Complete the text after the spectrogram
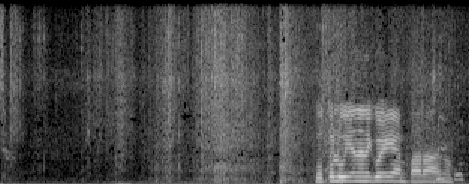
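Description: Dry leaves rustle and crackle as they are handled.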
